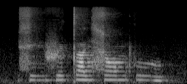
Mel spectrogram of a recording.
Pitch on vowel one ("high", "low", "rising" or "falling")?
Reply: low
